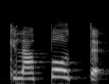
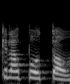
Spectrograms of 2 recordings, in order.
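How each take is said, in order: First: The word ends in a plain 'uh' vowel. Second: The word ends in a nasal 'on' vowel. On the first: The speaker calls it right. "c'est le son E" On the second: The speaker calls it wrong. "Je vais pas dire clapoton"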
